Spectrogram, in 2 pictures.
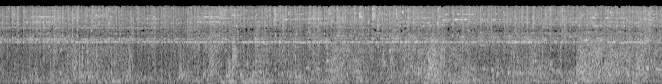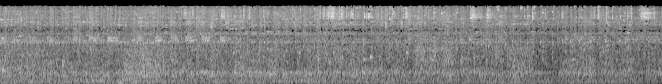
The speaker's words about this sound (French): Denis Dufour, dans ses vocalises, intégrera le bris de verre dans une sorte de lexique de tous les sons du verre. En voici un tutti, comme il le nomme.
